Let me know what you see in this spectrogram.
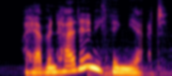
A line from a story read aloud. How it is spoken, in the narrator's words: Alice replied in an offended tone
